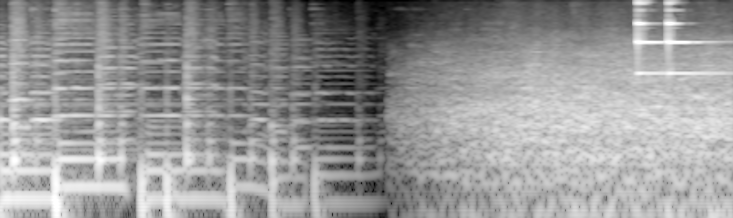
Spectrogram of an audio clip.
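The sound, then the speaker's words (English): A short tinkling musical phrase fades out, then a bed of crowd-like noise rises and two bright glass clinks ring out near the end, close together, as in a toast. “Join me for a toast. Raise your glass”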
